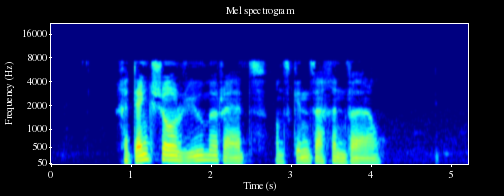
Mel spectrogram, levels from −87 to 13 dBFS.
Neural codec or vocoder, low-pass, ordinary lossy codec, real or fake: none; 7.2 kHz; MP3, 96 kbps; real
